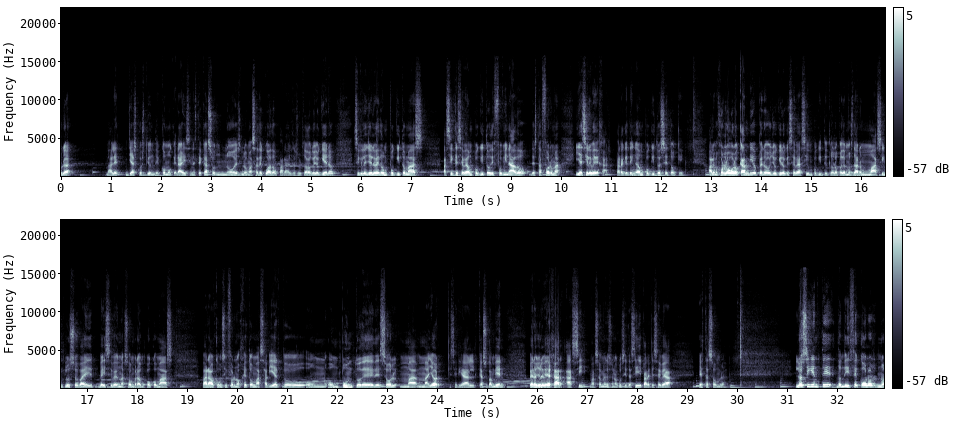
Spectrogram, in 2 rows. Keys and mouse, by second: 6.2-8.8 drag, 16.0-19.6 drag, 25.7-30.1 drag.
